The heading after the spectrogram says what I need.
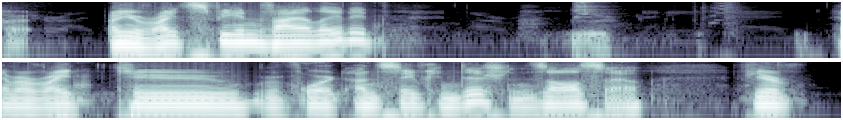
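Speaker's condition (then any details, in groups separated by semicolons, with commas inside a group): Cleft lip and palate; implied much improved now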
